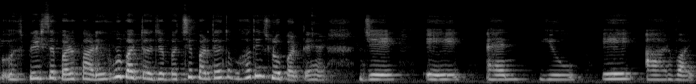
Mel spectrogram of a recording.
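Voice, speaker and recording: Woman, mother and tutor, lesson for parents, fairly high voice, step-by-step explaining, rhythmic letter-by-letter spelling. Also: darkish tone. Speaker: mother and tutor, channel host. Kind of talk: instructional video for parents.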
